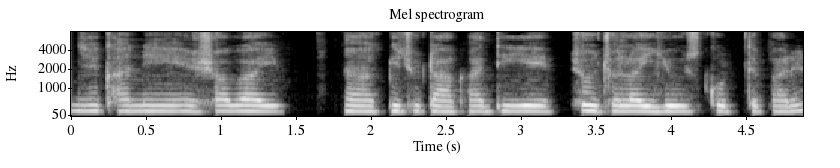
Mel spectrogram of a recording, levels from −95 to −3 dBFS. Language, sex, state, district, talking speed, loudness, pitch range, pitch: Bengali, female, West Bengal, North 24 Parganas, 125 wpm, -17 LUFS, 195-200 Hz, 195 Hz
